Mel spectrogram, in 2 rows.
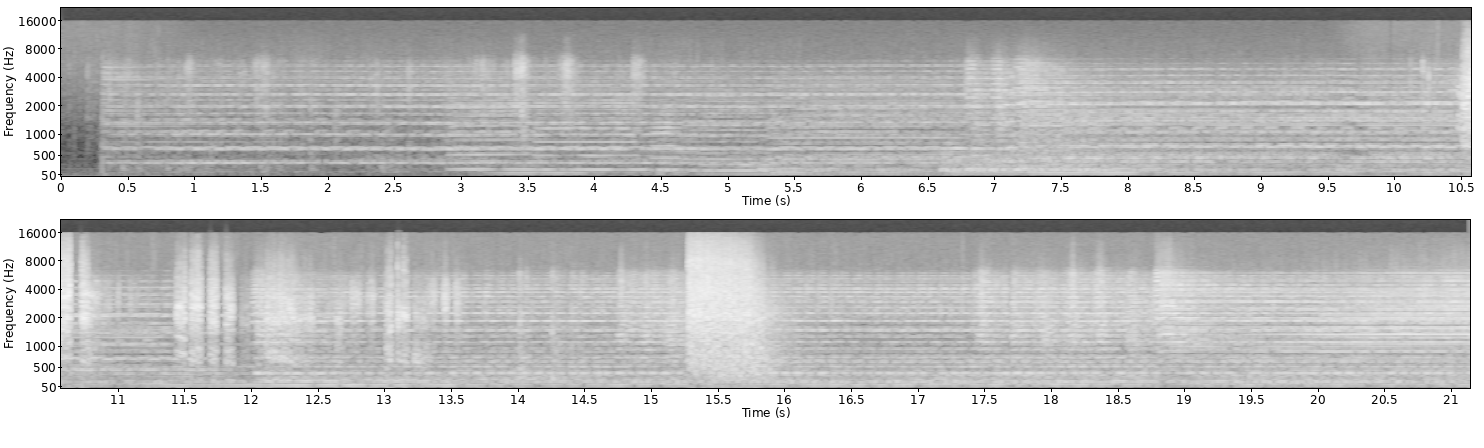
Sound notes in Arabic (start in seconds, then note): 0.3 موسيقى أوركسترالية مشوقة; 10.3 زئير الزبابة; 15.2 إطلاق نار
